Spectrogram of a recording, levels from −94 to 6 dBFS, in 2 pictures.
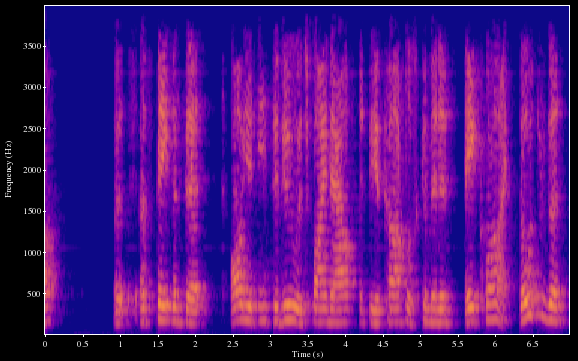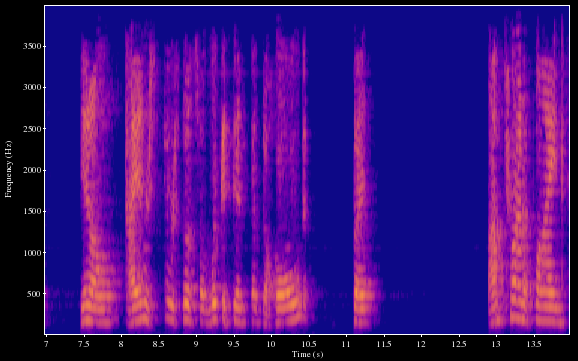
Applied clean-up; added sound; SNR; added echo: neural mask model DeepFilterNet 3.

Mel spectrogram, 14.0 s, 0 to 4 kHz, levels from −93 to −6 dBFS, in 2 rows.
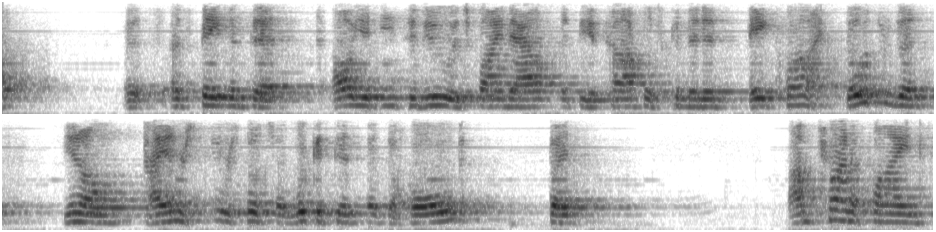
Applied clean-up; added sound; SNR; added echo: neural separator model SepFormer DNS4.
